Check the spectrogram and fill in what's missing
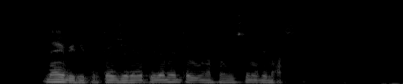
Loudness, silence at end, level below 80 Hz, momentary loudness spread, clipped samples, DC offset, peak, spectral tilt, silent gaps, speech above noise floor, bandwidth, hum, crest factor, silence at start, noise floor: -48 LUFS; 0.05 s; -76 dBFS; 11 LU; under 0.1%; under 0.1%; -32 dBFS; -7 dB/octave; none; 33 dB; 16 kHz; none; 18 dB; 0.45 s; -80 dBFS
